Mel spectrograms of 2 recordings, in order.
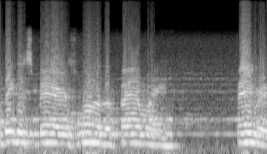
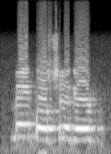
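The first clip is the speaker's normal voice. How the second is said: delighted maple sugar; 8 semitones higher than usual. Acted. Dreamy aside about favorite candy.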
